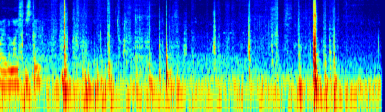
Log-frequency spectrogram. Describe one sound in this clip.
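Fingers knock and rub against a hard plastic panel.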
